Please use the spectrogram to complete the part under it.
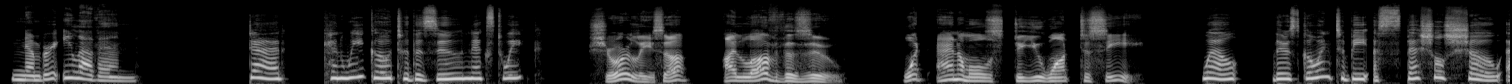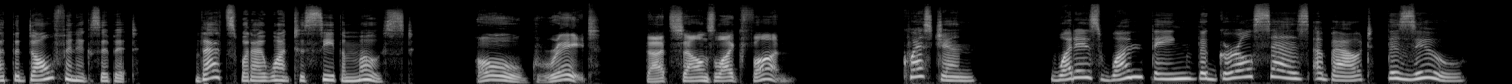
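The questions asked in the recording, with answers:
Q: What is one thing the girl says about the zoo?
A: There will be a special show at the dolphin exhibit.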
